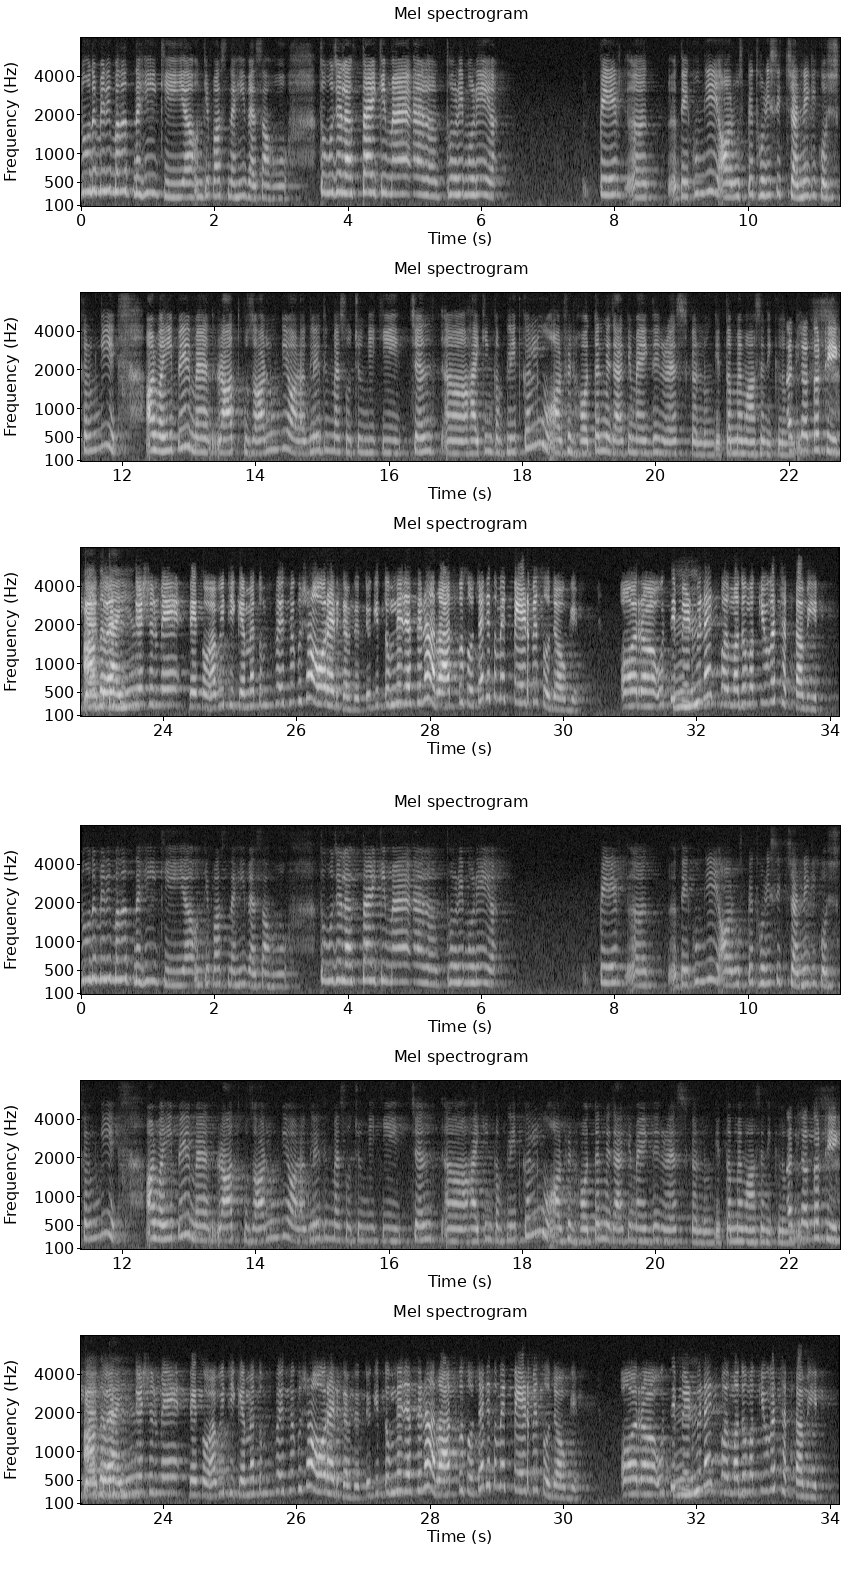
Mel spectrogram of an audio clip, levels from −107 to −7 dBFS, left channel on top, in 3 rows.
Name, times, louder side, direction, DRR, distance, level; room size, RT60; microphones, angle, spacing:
voice 1, 0.0-6.2 7.8-8.5 8.8-22.2 22.6-23.6 31.6-32.1, left 5 dB, 90° left, 13 dB, 1.0 m, -37 dB
voice 2, 22.0-30.2 30.9-33.8, left 6 dB, 50° left, 11 dB, 1.1 m, -33 dB
28.0 x 18.0 x 9.6 m, 0.82 s
head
